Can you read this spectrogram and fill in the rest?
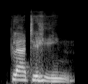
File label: "Platyrrhine", Indian; Dictionary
